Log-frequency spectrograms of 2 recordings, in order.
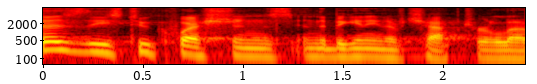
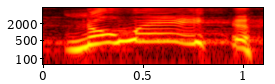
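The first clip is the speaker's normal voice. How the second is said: emphatic Paul. Retold or imitated. Pastor voicing Paul to the congregation, emphatic and high. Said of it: "what Paul says emphatically".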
